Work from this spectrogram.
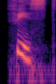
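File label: "fist", English word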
